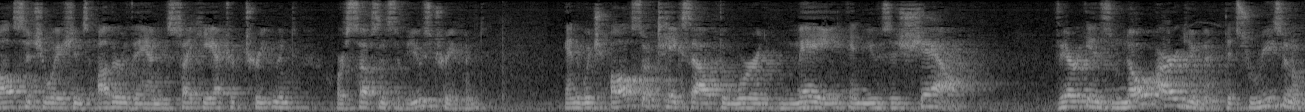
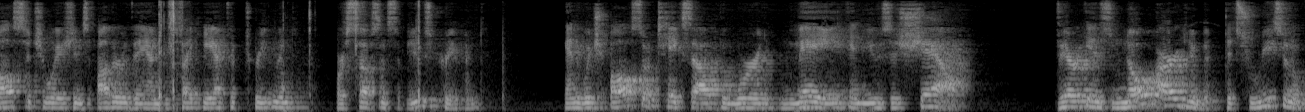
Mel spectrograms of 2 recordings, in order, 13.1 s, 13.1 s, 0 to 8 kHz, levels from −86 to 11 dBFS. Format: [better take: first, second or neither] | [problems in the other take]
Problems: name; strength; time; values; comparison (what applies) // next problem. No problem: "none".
first | noise reduction (neural mask model RNNoise)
